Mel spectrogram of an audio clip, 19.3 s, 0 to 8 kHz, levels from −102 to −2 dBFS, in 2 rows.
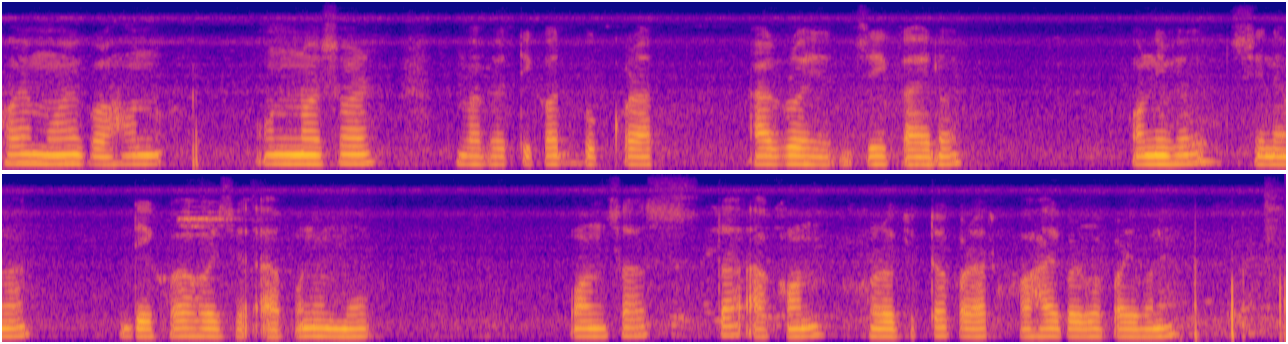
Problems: constant background noise, background conversations at intervals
